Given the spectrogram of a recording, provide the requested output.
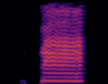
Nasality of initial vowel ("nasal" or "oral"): nasal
